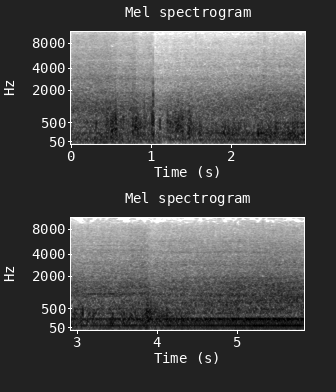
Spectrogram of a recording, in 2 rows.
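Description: The 2009 Cadillac XLR-V's hand-built 4.4-litre supercharged Northstar V8 idling steadily, getting louder toward the end as the microphone nears the rear of the car. Wind buffets the microphone.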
